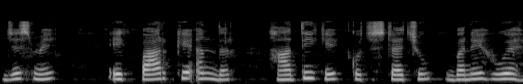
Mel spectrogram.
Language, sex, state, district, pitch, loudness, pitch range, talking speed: Hindi, female, Uttar Pradesh, Hamirpur, 245 Hz, -26 LUFS, 225-260 Hz, 135 wpm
